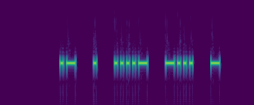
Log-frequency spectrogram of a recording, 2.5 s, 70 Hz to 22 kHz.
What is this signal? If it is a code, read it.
Morse code, heard as a keyed tone, about 37 wpm, spaced as for 28 wpm, 700 Hz. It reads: AE4BT
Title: USA Call Signs - 5 Characters - 2x Character Spacing - 40wpm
